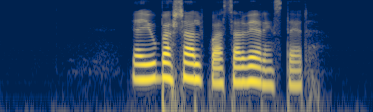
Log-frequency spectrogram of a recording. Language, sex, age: Norwegian, female, 33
